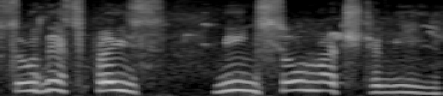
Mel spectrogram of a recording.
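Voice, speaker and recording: Speaking very slowly in a Canadian Prairie accent, a woman has a dark, mellow tone. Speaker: Métis elder. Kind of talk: oral history storytelling. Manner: reflective, conversational.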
